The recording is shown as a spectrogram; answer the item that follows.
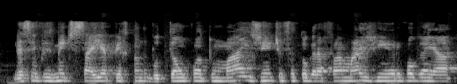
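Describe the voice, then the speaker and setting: A man talks in a fairly high pitch with noticeable background noise behind him. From Brazil, Brasília. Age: 30s. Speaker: sports photographer. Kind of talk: casual interview chat.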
